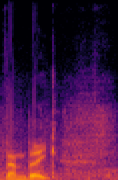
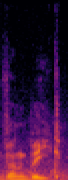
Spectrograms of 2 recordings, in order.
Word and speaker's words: Van Beek: balls slower again and Van bake beak I should say not bake bake is the Dutch pronunciation Van Beek is what Logan prefers when he's in England and he just let's that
